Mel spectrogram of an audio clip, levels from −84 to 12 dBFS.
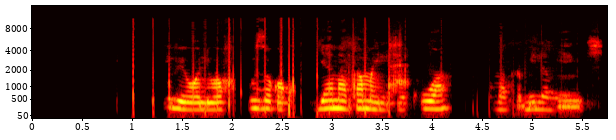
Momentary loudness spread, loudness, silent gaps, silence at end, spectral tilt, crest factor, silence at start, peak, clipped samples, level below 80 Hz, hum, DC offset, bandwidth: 19 LU; -20 LUFS; 2.10-2.14 s, 2.73-2.77 s, 4.22-4.40 s, 4.46-4.56 s; 0.05 s; -6.5 dB/octave; 18 dB; 1.35 s; -2 dBFS; under 0.1%; -60 dBFS; none; under 0.1%; 11 kHz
